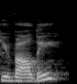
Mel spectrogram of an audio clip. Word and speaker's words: Uvalde: And I want to say Uvalde, if I pronounced that correctly, in Texas? – Correct. Uvalde, near San Antonio.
